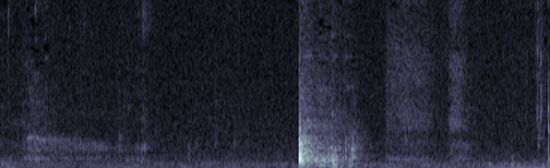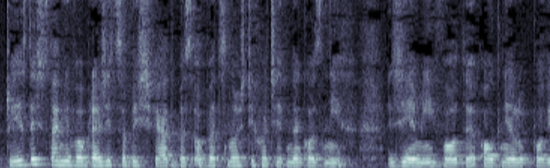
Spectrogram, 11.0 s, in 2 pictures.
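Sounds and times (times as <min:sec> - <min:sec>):
person drinking water: 0:00.2 - 0:02.1
glass being picked up or set down: 0:03.0 - 0:03.7
speech: 0:05.6 - 0:10.9.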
